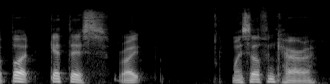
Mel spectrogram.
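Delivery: ordinary delivery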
